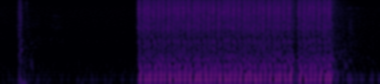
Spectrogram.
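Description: Rapid automatic gunfire in Call of Duty: Modern Warfare, a single near, loud burst of about two seconds after a brief earlier shot, with no talk.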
